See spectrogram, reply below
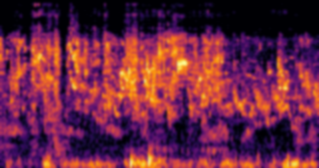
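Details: Several pet budgerigars chirping together: dense, scratchy warbling and chattering with short squeaky notes mixed in, continuous over a few seconds, with low thumping noises underneath.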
